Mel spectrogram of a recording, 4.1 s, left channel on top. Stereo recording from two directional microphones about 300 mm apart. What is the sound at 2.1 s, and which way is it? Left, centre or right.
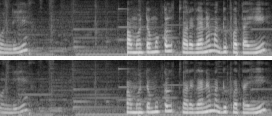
Speech, left.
